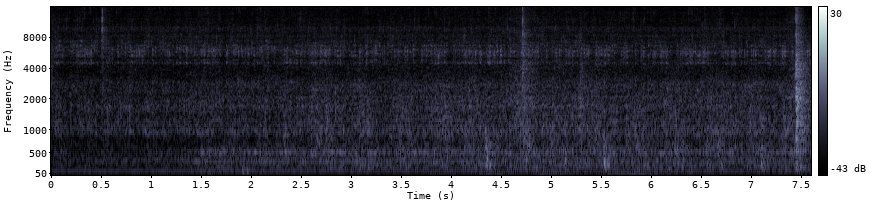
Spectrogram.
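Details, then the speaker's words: Candy GVS169D3/1-80 Grand O Vita 9 kg washer after replacing the failed motor-control triac (error E09), rapid wash at 30 degrees: quiet hiss of water filling with occasional soft drum clunks, no grinding; normal rinse fill and drain. "new triac let's see there's the water coming in it's pumping some"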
